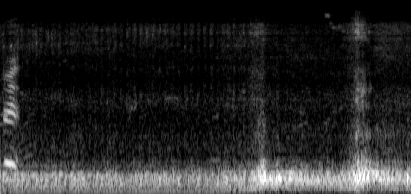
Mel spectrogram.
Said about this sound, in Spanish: ahorita que entre el tractor y regresamos al ratito.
